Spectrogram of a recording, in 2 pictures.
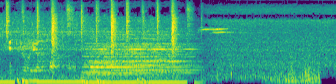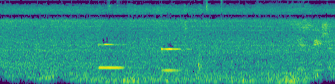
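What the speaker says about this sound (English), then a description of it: "This is the train to Babylon." A Long Island Rail Road commuter train bound for Babylon, heard from onboard or the platform: a loud rumbling approach with a squealing, whistling tone that drops away into steady rolling wheel noise and faint chimes, with a voice in the background.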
